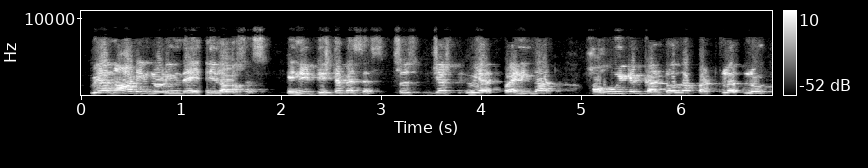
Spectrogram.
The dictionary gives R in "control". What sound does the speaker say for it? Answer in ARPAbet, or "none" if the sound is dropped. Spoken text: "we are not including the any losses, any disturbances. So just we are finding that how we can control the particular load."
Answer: R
